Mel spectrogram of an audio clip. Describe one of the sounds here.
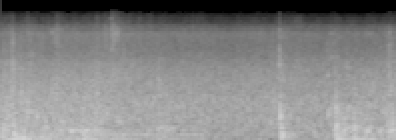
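A paddle knocks against the side of a canoe.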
